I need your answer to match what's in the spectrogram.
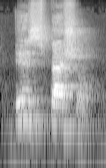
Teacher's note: Some of my students would not produce the initial E here, which is pronounced as a neutral vowel of the type special.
